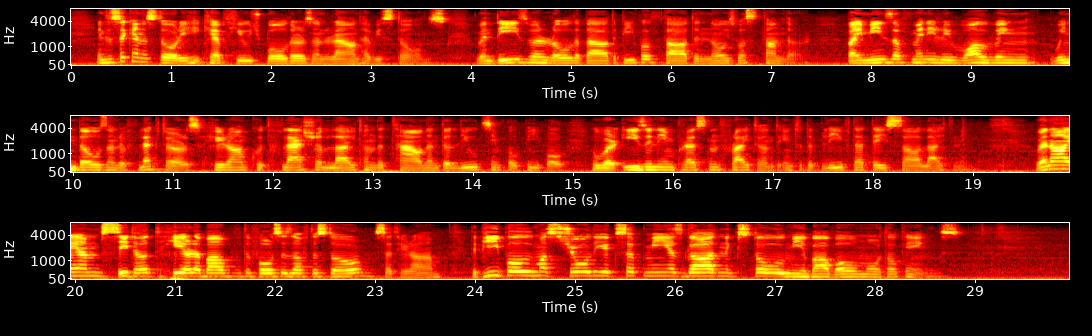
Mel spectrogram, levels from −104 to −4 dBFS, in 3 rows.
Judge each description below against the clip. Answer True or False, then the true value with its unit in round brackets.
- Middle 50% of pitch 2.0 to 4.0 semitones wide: False (4.7 semitones)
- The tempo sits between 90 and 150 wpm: False (170 wpm)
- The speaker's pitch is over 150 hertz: False (140 Hz)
